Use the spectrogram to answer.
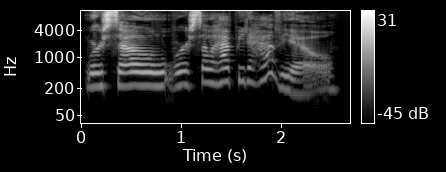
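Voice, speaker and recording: A woman's voice: fairly high pitch, lively intonation, measured pace, gravelly. A woman chatting casually as a livestream host, with an informal, scattered manner and free swearing.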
